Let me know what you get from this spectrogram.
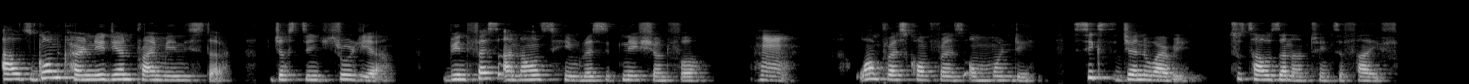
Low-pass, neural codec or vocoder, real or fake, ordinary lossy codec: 7.2 kHz; none; real; none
